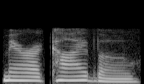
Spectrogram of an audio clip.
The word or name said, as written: Maracaibo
